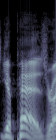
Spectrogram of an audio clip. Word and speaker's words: Yepez: when you look at a guy like Yepez, it's Yepez, right? You say it with the emphasis on the second syllable, yep.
